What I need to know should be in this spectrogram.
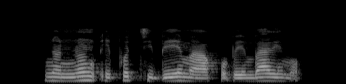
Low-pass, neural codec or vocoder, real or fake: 5.4 kHz; none; real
